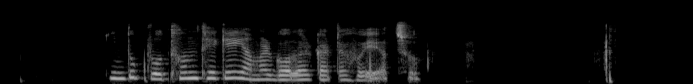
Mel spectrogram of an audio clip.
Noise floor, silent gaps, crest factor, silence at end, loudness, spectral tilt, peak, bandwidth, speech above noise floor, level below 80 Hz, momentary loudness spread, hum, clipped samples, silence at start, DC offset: under -90 dBFS; 4.55-4.63 s, 4.82-5.87 s; 20 dB; 0.8 s; -30 LUFS; -4 dB/octave; -12 dBFS; 7.8 kHz; over 61 dB; -76 dBFS; 10 LU; none; under 0.1%; 1.1 s; under 0.1%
